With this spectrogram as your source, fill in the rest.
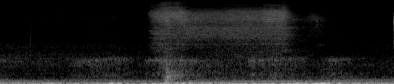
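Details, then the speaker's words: Shop winterizing: compressed air from an air compressor run through a hose into the shop water lines to blow them out; short steady hissing burst about a second and a half, then cuts off cleanly. "and what that does is that just blows out all the air lines now"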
